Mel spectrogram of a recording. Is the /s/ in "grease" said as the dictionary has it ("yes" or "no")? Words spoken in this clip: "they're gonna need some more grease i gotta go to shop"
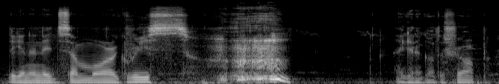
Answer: yes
